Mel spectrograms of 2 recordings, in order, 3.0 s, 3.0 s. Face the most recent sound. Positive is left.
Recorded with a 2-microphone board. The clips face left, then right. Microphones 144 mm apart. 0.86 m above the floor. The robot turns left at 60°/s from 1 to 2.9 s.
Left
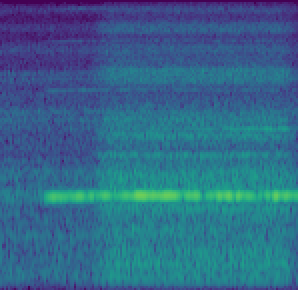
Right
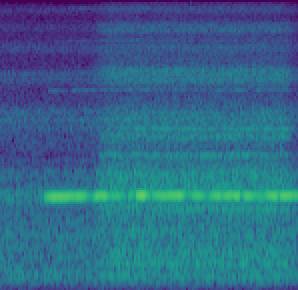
turn(degrees=65)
